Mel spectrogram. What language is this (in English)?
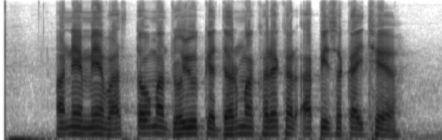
Gujarati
